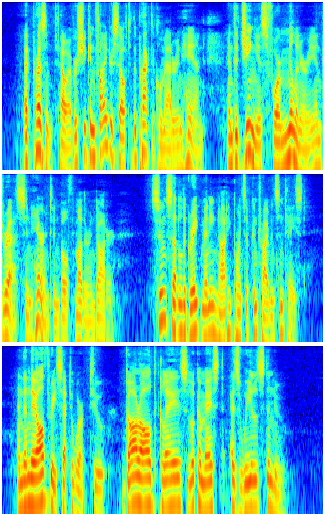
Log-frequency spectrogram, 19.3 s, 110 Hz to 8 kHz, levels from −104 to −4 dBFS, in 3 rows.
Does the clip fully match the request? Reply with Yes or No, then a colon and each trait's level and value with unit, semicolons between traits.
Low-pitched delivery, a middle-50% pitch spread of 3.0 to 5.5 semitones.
Yes: low, 125 Hz; average, 5.2 semitones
